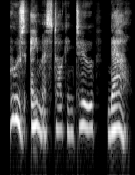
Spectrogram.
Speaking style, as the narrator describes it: he whispered to Bill

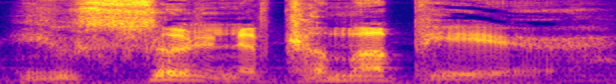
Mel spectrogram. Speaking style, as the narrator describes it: he grunted

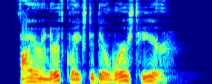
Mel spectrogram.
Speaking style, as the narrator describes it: Rachel said sadly

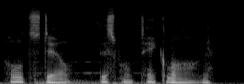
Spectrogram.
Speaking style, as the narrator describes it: The one who held me whispered in my ear

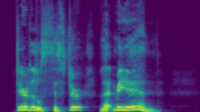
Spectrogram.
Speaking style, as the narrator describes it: cried

